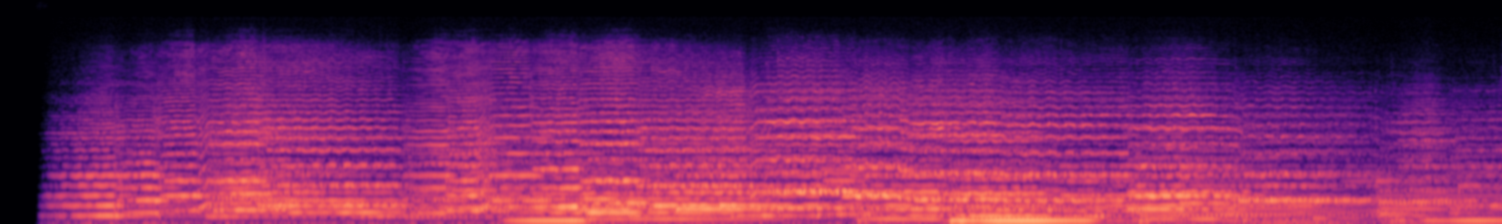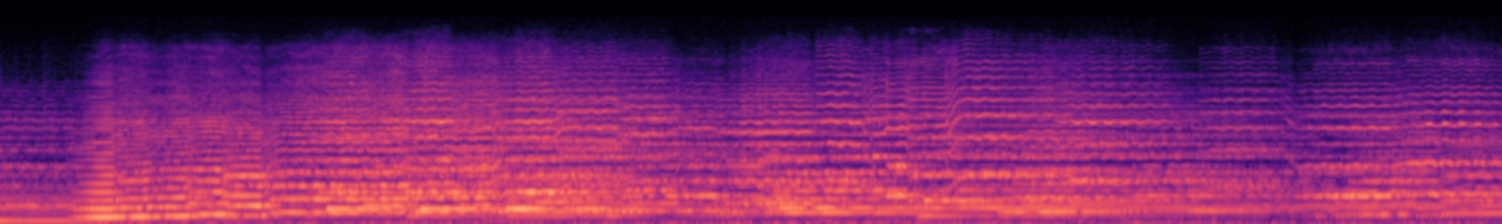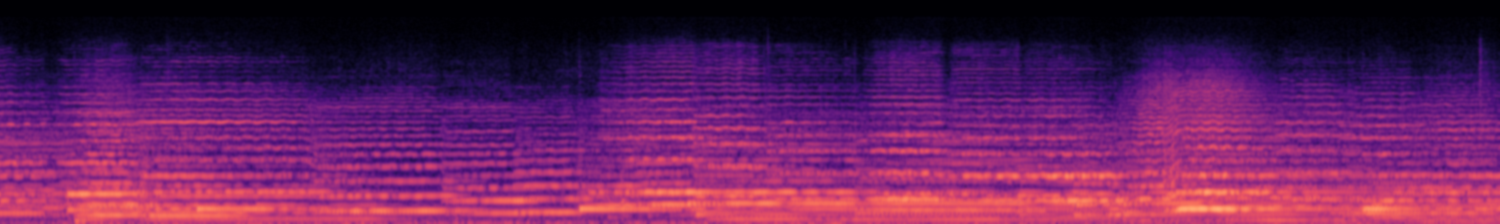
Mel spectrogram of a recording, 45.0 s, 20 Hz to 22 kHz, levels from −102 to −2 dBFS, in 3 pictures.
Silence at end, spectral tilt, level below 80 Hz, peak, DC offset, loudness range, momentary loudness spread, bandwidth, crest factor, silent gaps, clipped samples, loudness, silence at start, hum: 0 s; -6.5 dB/octave; -46 dBFS; -10 dBFS; under 0.1%; 8 LU; 12 LU; 11 kHz; 18 dB; none; under 0.1%; -28 LUFS; 0.45 s; none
